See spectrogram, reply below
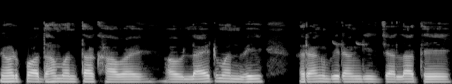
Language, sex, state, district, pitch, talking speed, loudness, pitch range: Chhattisgarhi, male, Chhattisgarh, Sarguja, 125 Hz, 170 wpm, -17 LUFS, 125-130 Hz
